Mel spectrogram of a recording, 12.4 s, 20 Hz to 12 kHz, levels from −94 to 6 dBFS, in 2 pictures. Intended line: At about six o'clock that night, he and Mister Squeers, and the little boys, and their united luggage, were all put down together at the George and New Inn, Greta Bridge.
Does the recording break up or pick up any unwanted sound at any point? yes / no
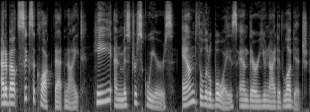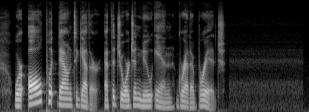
no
